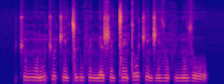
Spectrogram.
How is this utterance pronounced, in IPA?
t͡ʃ õ ŋ õ ɾ ũ t͡ʃ õ t͡ʃ ɛ̃ ǀ ʉ ɾ u f ɛ̃ ŋ ɛ ʂ ɛ̃ ǀ ɛ̃ t o t͡ʃ ɛ̃ d͡ʒ ɛ̃ z õ f ʉ n õ z o

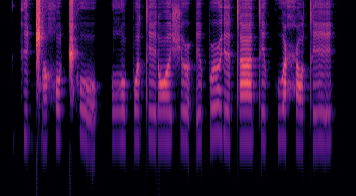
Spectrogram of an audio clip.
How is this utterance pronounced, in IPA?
kʲ ɐ ɡ͡ǁ ʌ χ o ǁʰ o | ʁʷ ʌ p ʌ t e ɾ ɔ ɐ̯ ʃ ə˞ ʔ e p ə˞ ɾʲ ɐ t a t e kʷ ə ħ ɔ t e

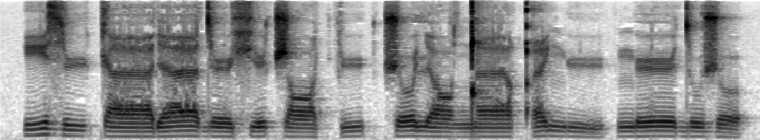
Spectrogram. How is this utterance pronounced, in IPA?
i z yː k æː ɾʲ æː d øː xʲ ø t͡ʃ ɑː t͡ʃʼ y | t͡ʃ o lʲ ɑː ŋ͡ǃ æː qʼ i ŋ yː | ŋ øː d u ʒ o

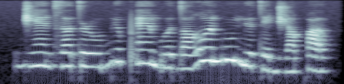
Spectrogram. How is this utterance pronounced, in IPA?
d͡ʒ ɛ̃˨ d͡z ʌ˨ t ɹ u˨ bʲ ʊ˦ pʼ ɛ̃˦ b ʊ˨ d ɒ˨ ʁʷ ɛ̃˦ b u˦ mʲ ʊ˨ t ɪ˨ d͡ʒ ɒ˨ qʷ ʌ˨

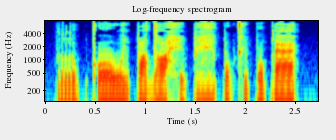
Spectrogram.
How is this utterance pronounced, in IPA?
r u p kʼ o w i p i dˤ æ h i p ɦ e̤ p o kʰ i p o p ɾ æ

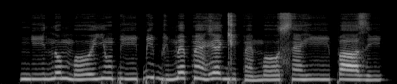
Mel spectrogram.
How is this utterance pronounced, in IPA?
ŋ iː˨ n o˧ m oː˨˦ j ũ˦ ɓ iː˧ ɓ i˦ b i˨ m ɛ˦ p ɛ̃˦˨ ɣ ɛ˦ ɡ i˦ p ɛ̃˨ m oː˧ s ɛ̃˦ ɣ iː˦ p aː˦ z i˧

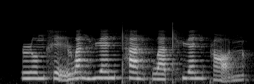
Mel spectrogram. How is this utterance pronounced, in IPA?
ɻ ɤ˧˥ ŋ x ḛ˨˩ ɪ̯ ɻ w a˥˩ n m ɥ ɛ˥ n t̪ʰ a˥˩ n k w ä˧˥ t̪ʰ ɥ ɛ˥ n k ɑ̰˨˩˦ ŋ

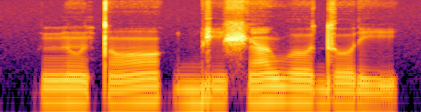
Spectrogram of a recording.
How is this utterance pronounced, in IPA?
n ũ˨ t ɔ̃˨˦ | ɡ͡b i˨ ʃ ã˨˦ w o˧ d o˨ ɾ i˨

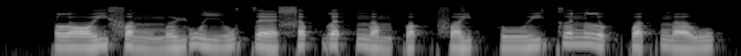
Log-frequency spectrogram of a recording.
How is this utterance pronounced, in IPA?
l ɔː˨˥ j f ɐ˨˩ ŋ m ɵ˨˥ ɥ w iː˨˥ w t̪ ɛː˨˩ s ɐ˧ p̚ l ɐ˧ t̚ n̪ ɐ˨˩ m p ɐ˨ p̚ f ɐ˨ j h uː˨˥ j k ɵ˥ n l ʊ˨˥ k̚ p ɐ˨˥ k̚ n̪ ɐ˨˧ w

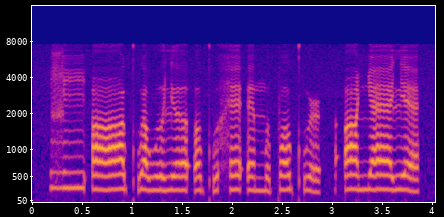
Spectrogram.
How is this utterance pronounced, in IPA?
ɮ iː ʔ ɑː kʷʼ ɑ w ʊ lʲ ʌː ʔ ɔ kʷʼ ʌ h ɛ ʔ ɛ m ʊ p ɔ kʷʼ ə˞ | ʔ ɑ ɲ æː lʲ æ

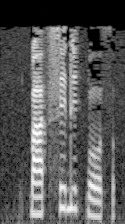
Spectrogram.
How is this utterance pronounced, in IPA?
k͡p a θ s i d i k͡p o θ

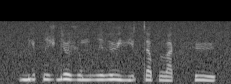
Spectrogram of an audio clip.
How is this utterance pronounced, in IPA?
bʲ ɐ p i ʒ d ø ʒ u m v i ð y vʲ ɔ t ɐ p β a k h y

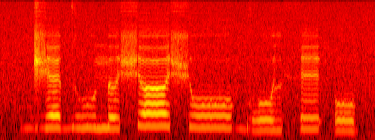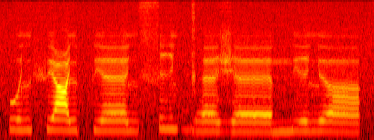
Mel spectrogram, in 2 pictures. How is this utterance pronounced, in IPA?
d͡ʒ ɛ˨ dʱ u˨ n ə˨ ʃ ɐː˦ ʃ oː˦ ɡʱ o˨ lʲ h e˦ ʔ o˨ kʷʰ ə˦ lʲ fʲ ɑ˦ lʲ pʲ ɛː˨ lʲ s i˦ lʲ ɡʱ ɛ˨ ʒ ɛː˨ mʲ e˦ lʲ ɐː˦˨

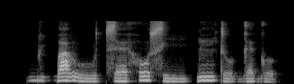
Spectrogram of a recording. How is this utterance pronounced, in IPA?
b i˦ ɡ͡b a˦ β uː˨ t͡s ɛ˨ h o˦ s iː˨ k͡p ĩ˦ t ʊ˨ ɡ ɛ˨ ɡ ʊ˨

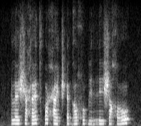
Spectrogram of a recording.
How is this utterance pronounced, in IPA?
l ɛ ʃ i ħ ɾ ɛ t͡sʼ o ħ ɛ t͡ʃʼ ɛ ɡ ʌ χʷ ʌ ɓ i r i ʃ ʌ χ o

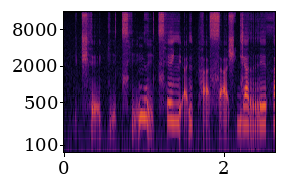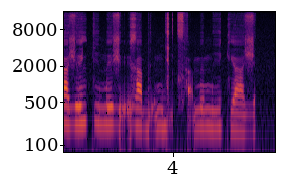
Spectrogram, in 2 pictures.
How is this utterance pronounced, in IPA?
t͡ʃʰ ḛ k ḭ t͡sʰ ḭ n ð ḭ t͡sʰ e lʲ a̰ lʲ pʰ a̰ s a̰ ʃ ɡʲ a r e θ a ʒ e lʲ k i m e ʒ ḛ ɣ a b ḛ m ɡ ḭ t͡sʰ a̰ m ø m i kʲ a ʒ

